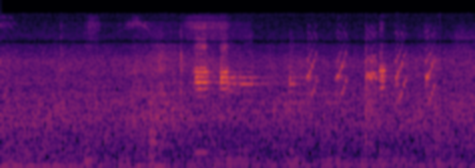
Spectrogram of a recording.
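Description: Motorcycle engine idling steadily. About two seconds in comes a quick run of short, high-pitched toots and chirps, louder than the idle.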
